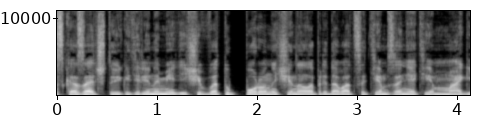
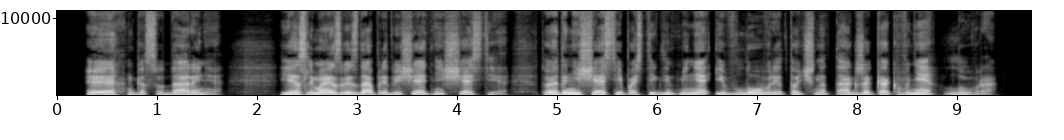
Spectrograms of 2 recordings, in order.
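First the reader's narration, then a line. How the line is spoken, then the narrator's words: Laughing, unconcerned reply. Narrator (Russian): Генрих II вовсе не верил звездам, и потому, смеясь, отвечал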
